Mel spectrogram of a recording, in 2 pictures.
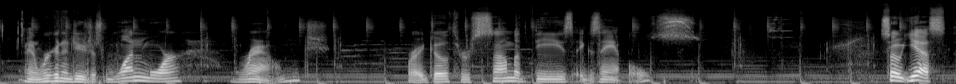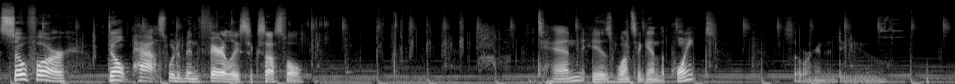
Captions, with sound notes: And, we're gonna do just one more round, where I go through some of these examples. So, yes, so far, "don't pass" would have been fairly successful. (dice rattling) (dice rolling) 10 is, once again, the point. So, we're going to do...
